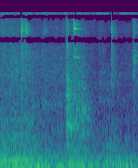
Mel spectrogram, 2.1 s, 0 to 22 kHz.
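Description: Otis Gen2 elevator car doors sliding shut: a steady low hum from the door drive that stops shortly after the start, then a single clunk about a second in as the door panels meet.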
